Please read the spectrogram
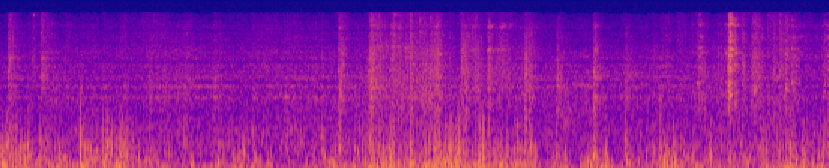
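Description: Trenitalia regional train coaches running at speed, heard from an open window: a steady rumble of wheels on rail with scattered knocks and rattles.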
